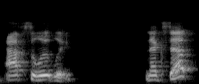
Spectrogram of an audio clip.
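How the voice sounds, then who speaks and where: A woman's voice: mid-range voice, animated, normal speed, creaky, fairly bright tone, lo-fi sound. A woman hosting a live online community event, chatty and upbeat, with plenty of fillers. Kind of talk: casual live webinar hosting.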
